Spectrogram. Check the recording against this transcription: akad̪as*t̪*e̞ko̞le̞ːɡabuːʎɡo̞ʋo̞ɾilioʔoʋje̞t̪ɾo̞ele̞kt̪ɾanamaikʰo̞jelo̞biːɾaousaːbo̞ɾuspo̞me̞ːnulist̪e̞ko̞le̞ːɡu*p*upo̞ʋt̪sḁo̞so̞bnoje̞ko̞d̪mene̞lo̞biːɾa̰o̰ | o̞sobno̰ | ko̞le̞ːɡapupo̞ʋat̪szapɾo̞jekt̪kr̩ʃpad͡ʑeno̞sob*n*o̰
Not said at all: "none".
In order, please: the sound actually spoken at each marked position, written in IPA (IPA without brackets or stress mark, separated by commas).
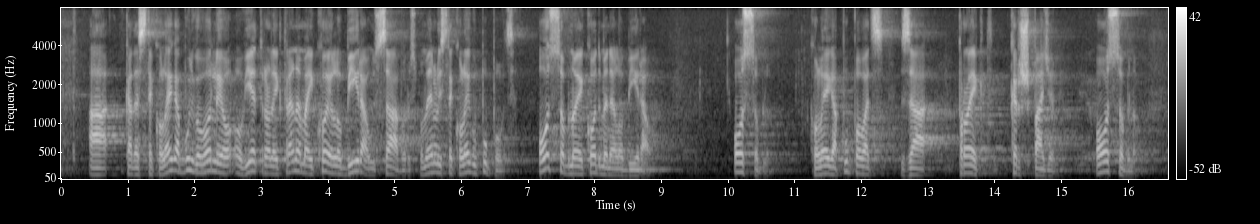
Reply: t̪, p, n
